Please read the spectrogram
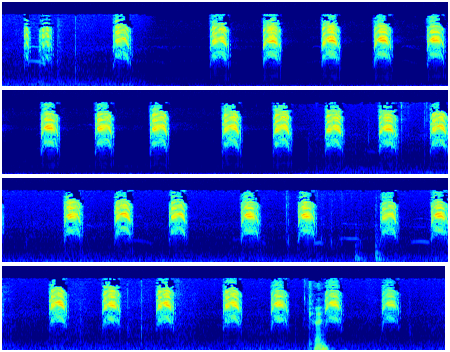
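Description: A Bonaparte's gull calls over and over, a steady string of sharp, raspy notes about two per second, loud against a faint low rumble.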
